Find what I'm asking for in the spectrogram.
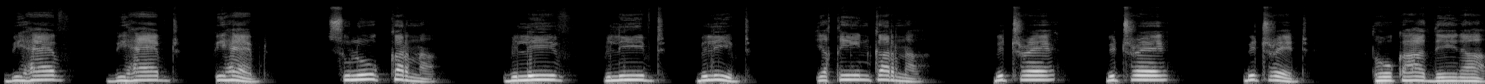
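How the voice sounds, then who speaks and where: A woman teaching English with an Indian Urdu-speaking accent, her voice mellow and dark. She goes through words at a slow, deliberate pace and repeats each one for pronunciation. The recording is close and dry. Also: medium pitch, dry recording. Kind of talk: grammar and vocabulary lesson.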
